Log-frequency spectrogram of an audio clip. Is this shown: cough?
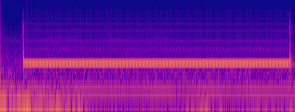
no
